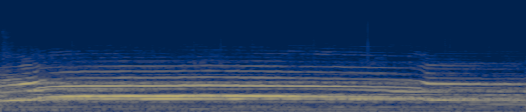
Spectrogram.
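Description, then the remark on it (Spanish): A single long wolf howl in the darkness rises at the start, holds a steady, loud, rich tone for about three seconds, then slides downward and fades out. No voices accompany it. “Un aullido en la oscuridad.”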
